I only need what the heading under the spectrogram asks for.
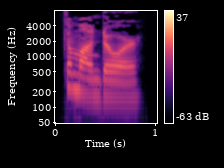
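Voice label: "komondor", English, British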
